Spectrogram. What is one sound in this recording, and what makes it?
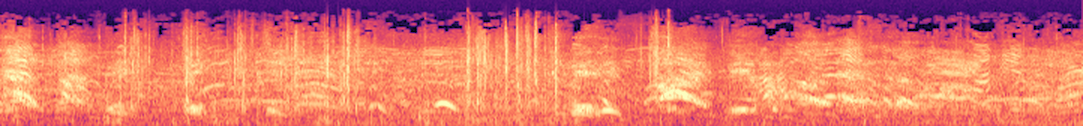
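Young girls shout and cheer loudly outdoors.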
